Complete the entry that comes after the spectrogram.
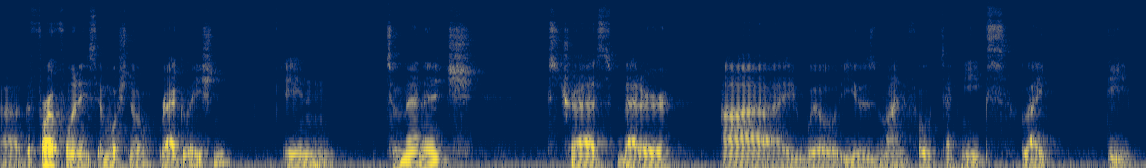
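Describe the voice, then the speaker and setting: Audible room echo surrounds a very slow voice with vocal fry and a Brazilian Portuguese accent. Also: man. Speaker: college student. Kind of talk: class presentation. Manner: halting, with fillers and repetitions.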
